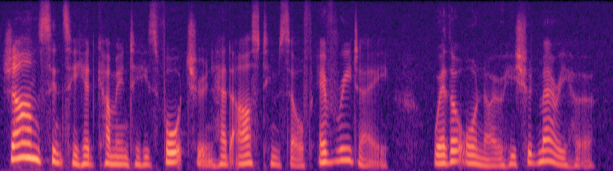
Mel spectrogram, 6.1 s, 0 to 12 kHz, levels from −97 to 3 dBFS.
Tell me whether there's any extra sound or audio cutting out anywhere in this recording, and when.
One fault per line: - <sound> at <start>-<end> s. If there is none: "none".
none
